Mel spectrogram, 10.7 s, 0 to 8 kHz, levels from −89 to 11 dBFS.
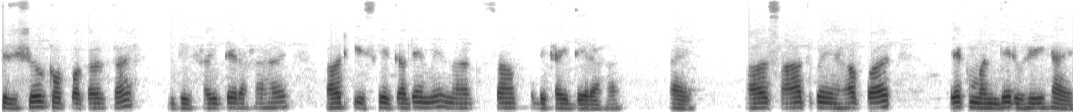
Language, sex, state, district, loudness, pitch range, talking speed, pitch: Hindi, male, Chhattisgarh, Balrampur, -18 LUFS, 120-135 Hz, 140 wpm, 125 Hz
